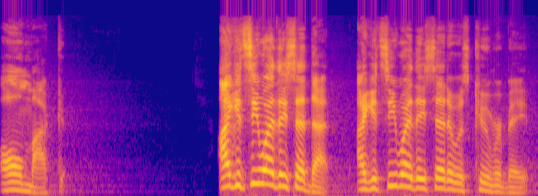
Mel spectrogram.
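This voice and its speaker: An excitable American man gives casual reaction commentary. His voice sits a little high for a man and swings widely in pitch. He talks in slangy exclamations, close to the microphone in a small room. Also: moderate pace. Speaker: reaction video host. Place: small indoor room full of collectibles. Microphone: close microphone on boom arm.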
